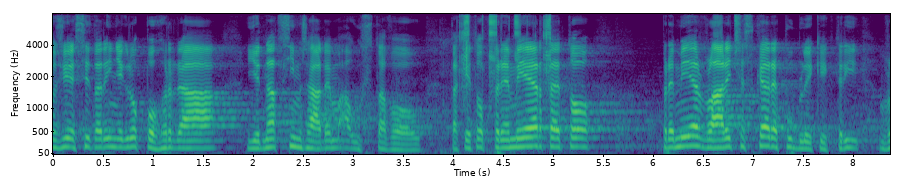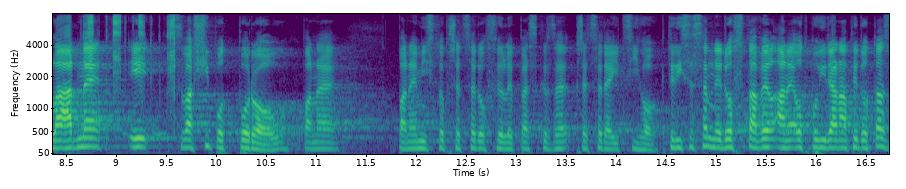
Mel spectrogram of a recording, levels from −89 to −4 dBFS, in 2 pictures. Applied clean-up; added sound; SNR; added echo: none; Camera; 7 dB; none.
